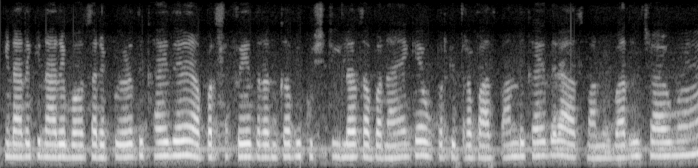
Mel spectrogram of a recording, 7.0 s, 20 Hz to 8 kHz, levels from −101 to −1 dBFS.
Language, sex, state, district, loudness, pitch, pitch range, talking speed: Hindi, female, Chhattisgarh, Raigarh, -16 LUFS, 225 Hz, 220-240 Hz, 310 wpm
